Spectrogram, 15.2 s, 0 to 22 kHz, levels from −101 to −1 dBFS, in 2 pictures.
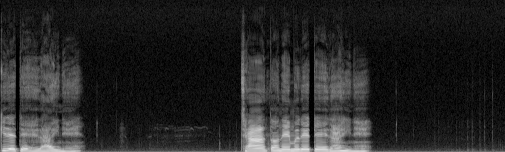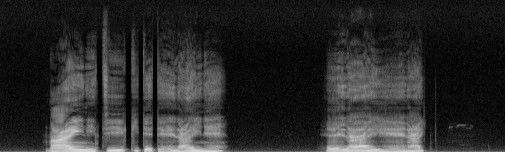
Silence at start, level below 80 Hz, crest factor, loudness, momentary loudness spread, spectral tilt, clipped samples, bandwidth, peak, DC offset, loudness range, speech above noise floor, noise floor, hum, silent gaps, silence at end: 0 s; -64 dBFS; 22 dB; -21 LUFS; 11 LU; -6.5 dB/octave; under 0.1%; 14.5 kHz; -2 dBFS; under 0.1%; 8 LU; 41 dB; -61 dBFS; none; none; 1.25 s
